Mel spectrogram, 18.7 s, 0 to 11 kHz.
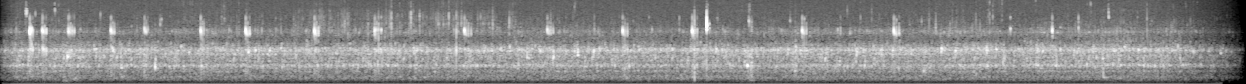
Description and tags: Short mono extract from an underwater recording from the West coast of Scotland, on the mainland near the Isle of Skye. I don't know what animals make these noises, but I'd certainly like to...
Hydrophone resting on the bottom of some shallow water.
Only processing is some amplification. Recorded with JrF hydrophones and Sony PCM-M10.
animal, field-recording, hydrophone, underwater, unprocessed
